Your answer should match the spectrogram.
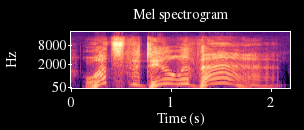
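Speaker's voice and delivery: high, slow, drawn-out "what's the deal" whine; Jerry Seinfeld. Retold or imitated. Comic doing his Seinfeld bit for the crowd, slow and high. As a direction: stretch it out like an observational comic. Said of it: "That was my Jerry Seinfeld impression".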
